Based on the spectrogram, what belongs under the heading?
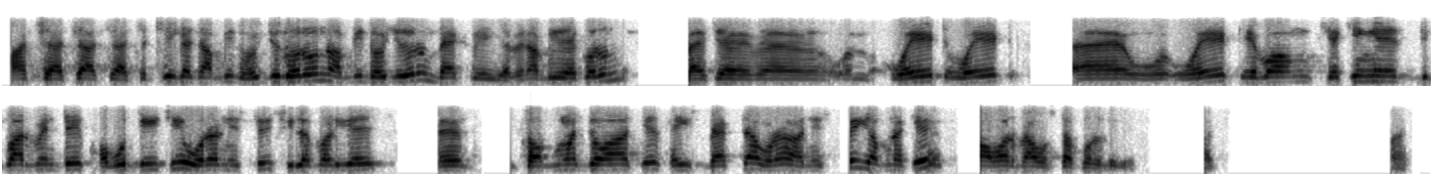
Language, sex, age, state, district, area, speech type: Bengali, male, 60+, West Bengal, Hooghly, rural, conversation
